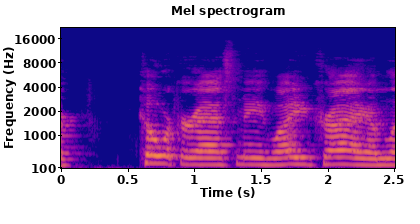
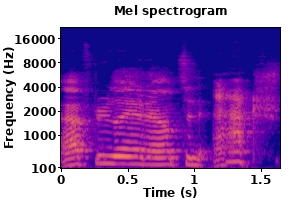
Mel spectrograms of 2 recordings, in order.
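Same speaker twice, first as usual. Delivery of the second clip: voice breaking, cracking mid-phrase; 3 dB quieter than usual. Talking about defending Nintendo, voice cracking mid-sentence. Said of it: "sorry, voice crack".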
